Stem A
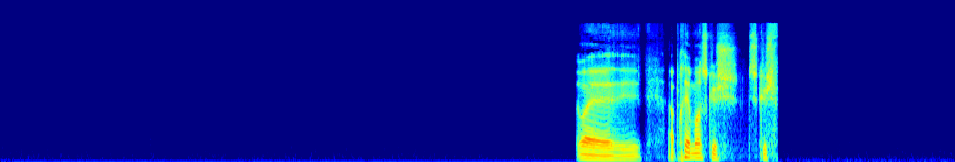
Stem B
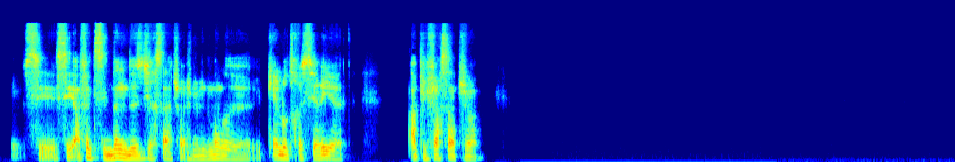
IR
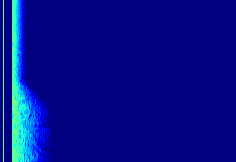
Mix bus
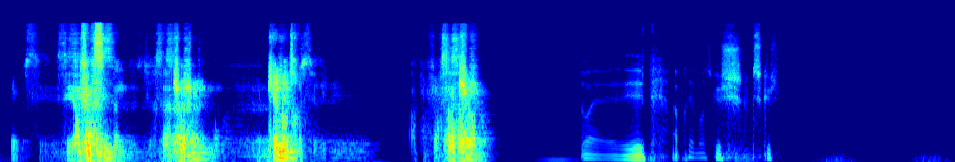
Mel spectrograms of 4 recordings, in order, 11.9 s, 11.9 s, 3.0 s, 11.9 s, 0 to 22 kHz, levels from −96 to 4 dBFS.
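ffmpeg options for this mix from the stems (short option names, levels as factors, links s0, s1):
-filter_complex "[0:a]asubboost=boost=5:cutoff=200,adelay=50,volume=0.224[s0];[1:a]aeval=exprs='val(0)*sin(2*PI*80*n/s)':c=same,volume=1.26,asplit=3[s1][s2][s3];[s1]atrim=end=4.09,asetpts=PTS-STARTPTS,afade=t=out:st=4.086:d=0.004:c=hsin[s4];[s2]atrim=start=4.09:end=4.98,asetpts=PTS-STARTPTS,volume=0[s5];[s3]atrim=start=4.98,asetpts=PTS-STARTPTS,afade=t=in:d=0.004:c=hsin[s6];[s4][s5][s6]concat=n=3:v=0:a=1,asplit=2[s7][s8];[s8]volume=0.211[s9];[2:a]atrim=start_sample=2205[s10];[s9][s10]afir=irnorm=-1:irlink=0[s11];[s0][s7][s11]amix=inputs=3:normalize=0,aeval=exprs='val(0)*pow(10,-40*(0.5-0.5*cos(2*PI*0.86*n/s))/20)':c=same"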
